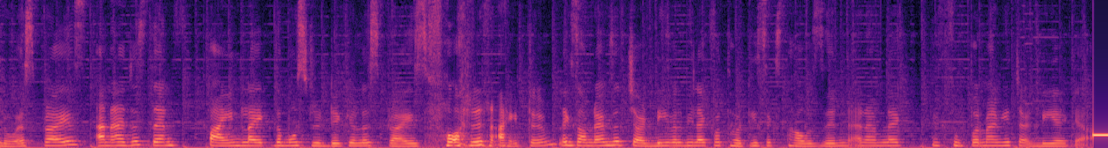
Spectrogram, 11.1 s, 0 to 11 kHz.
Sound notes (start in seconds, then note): 9.2 speaks Hindi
